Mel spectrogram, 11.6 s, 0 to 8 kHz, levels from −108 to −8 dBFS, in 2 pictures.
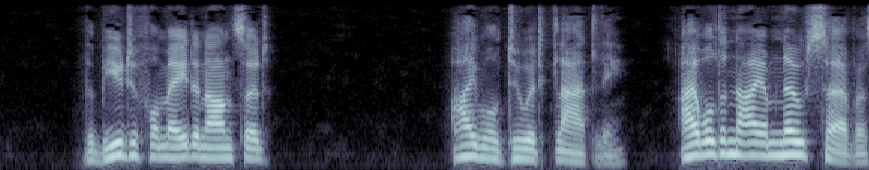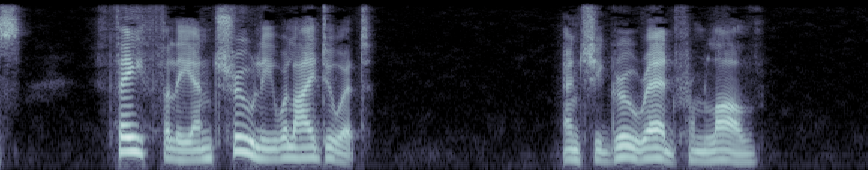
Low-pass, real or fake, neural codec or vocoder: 7.2 kHz; real; none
